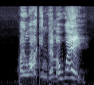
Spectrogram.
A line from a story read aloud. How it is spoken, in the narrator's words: Rainbow yelled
